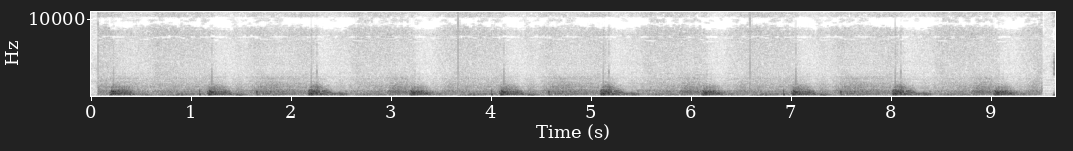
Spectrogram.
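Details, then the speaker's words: Cofoe 100S5 fetal Doppler on a pregnant woman's abdomen: regular whooshing pulses about 60 a minute, in rhythm with the mother's heartbeat; device typically reads about 70. Maternal abdominal aortic pulse, not fetal heartbeat. "腹部动脉节奏和妈妈的心跳一"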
